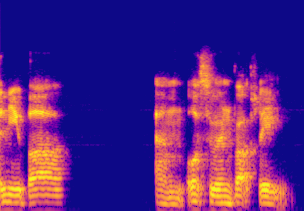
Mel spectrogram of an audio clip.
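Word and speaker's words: Brockley: shop really close to broccoli station that's not spelled like the vegetable broccoli like the name Brook within Le why yeah yeah yeah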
